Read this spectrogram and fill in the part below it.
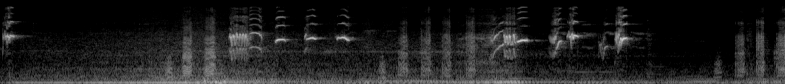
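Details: Young Javan myna singing as a model for other mynas to copy: scattered faint clicks, then short clear whistled notes and rising chirps in bursts, with low background rumble.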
